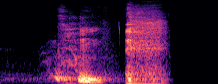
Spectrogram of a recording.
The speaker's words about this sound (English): Excuse me, sometimes you just have to sneeze.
